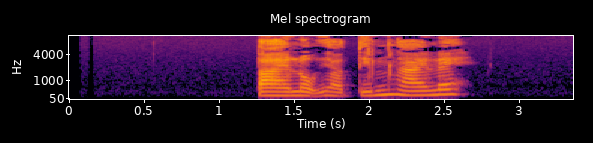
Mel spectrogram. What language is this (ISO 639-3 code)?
yue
